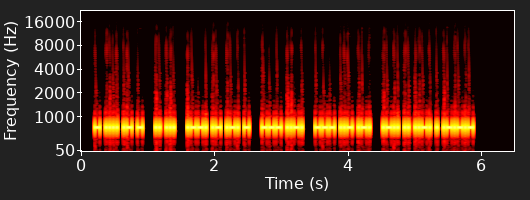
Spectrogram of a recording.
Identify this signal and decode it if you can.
Morse code, heard as a keyed tone, about 46 wpm, 700 Hz. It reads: THAT IS PART OF OUR LIFE.
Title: Sentences from Top 1000 Words - Review Part 1 - 45wpm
